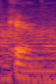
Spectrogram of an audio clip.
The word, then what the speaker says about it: caramel: Eat my caramel. Caramel. I'm also literally the only person in my family who pronounces that correctly. And they probably argue that it's pronounced caramel. Huh. The other A is not silent.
